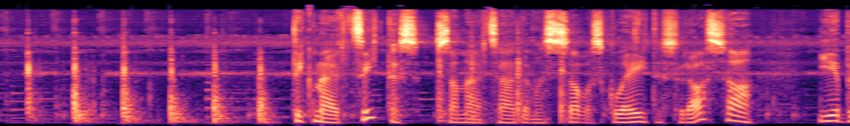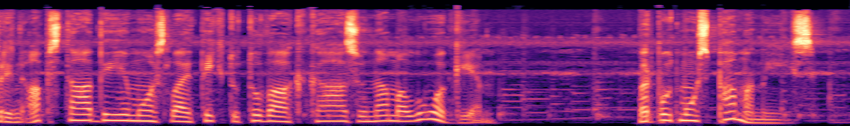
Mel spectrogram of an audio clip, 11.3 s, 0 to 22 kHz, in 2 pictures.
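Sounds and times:
loud knocking on a wooden door: 0.0 - 4.1
speech: 2.0 - 9.1, 9.9 - 11.2.

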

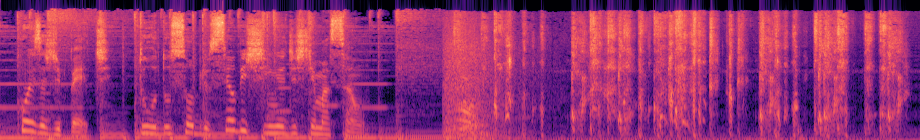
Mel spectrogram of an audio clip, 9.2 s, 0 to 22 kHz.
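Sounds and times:
speech: 0.2 - 3.8
person coughing harshly: 4.6 - 9.1.

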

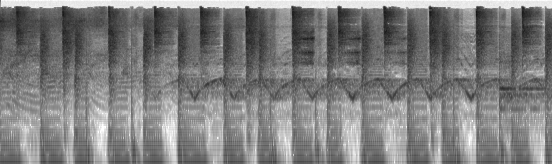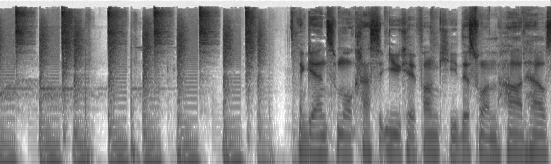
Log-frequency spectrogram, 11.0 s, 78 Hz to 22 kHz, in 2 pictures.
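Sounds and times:
pounding dance beat with heavy bass hits: 0.0 - 8.4
police-style siren in a music track: 1.3 - 6.6
speech: 8.6 - 11.0.

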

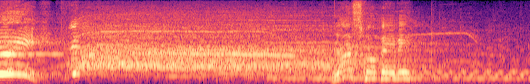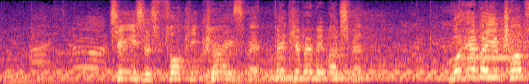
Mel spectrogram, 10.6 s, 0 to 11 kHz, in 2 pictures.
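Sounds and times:
large crowd screaming and roaring: 0.4 - 5.2, 9.8 - 10.5
speech: 3.4 - 4.3, 6.4 - 9.1, 9.8 - 10.5.

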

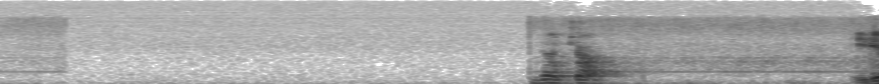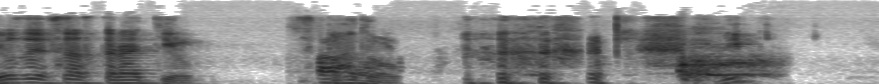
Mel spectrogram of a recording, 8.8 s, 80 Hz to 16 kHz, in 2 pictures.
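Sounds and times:
speech: 2.7 - 3.2, 4.2 - 8.3
laughter: 6.1 - 8.4
man coughing into a microphone: 6.8 - 8.4.

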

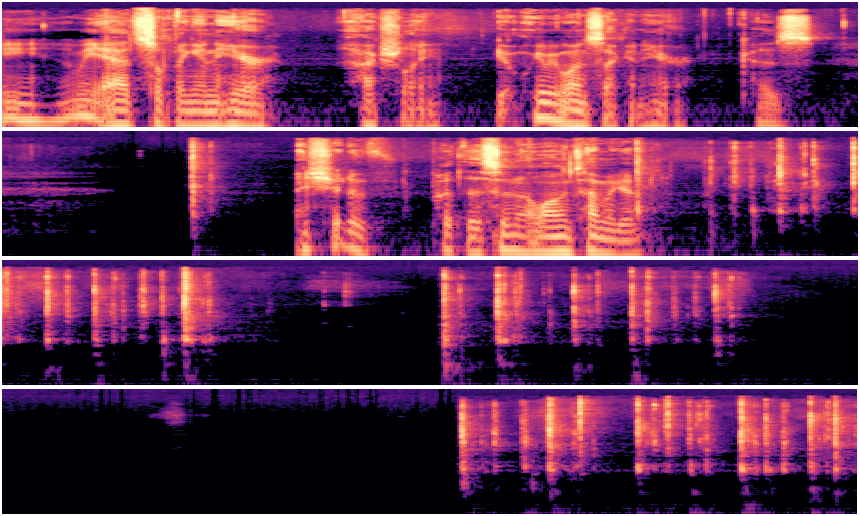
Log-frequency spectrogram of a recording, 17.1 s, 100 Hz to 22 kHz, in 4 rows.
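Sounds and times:
speech: 0.0 - 4.1, 5.2 - 7.6
rapid typing on a computer keyboard: 7.4 - 9.7, 10.8 - 12.3, 15.1 - 17.1.

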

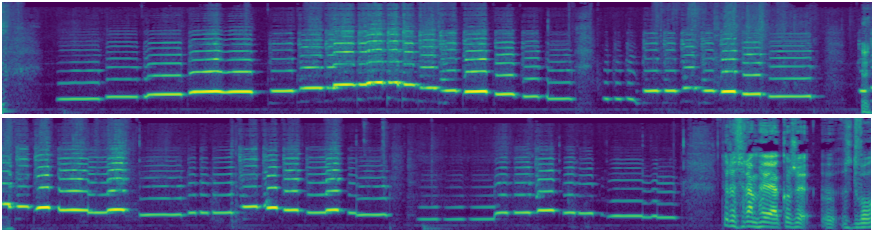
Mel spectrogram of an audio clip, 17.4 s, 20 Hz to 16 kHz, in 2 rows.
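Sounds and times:
folk pipe playing a Lydian scale: 0.0 - 15.6
speech: 16.0 - 17.3.

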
